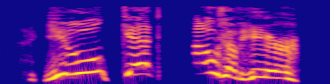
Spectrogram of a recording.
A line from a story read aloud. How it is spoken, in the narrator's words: she screamed into his face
